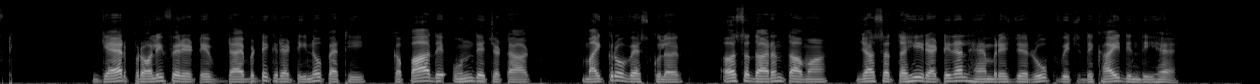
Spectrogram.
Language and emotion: Punjabi, neutral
